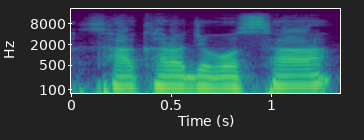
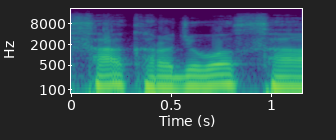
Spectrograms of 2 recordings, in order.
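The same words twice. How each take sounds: First: The consonant is said like a plain 's'. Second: The consonant is said with the tongue out, like 'th'. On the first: The speaker calls it wrong. "সবগুলো একই রকম উচ্চারণ করি" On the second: The speaker calls it right. "জিহ্বা বের করে উচ্চারণ করতে হবে"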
